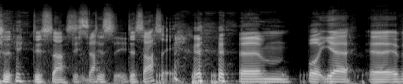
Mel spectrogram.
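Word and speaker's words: Disasi: Because I always thought it was Diassi, but it's got an S in it, so it's Disassi.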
